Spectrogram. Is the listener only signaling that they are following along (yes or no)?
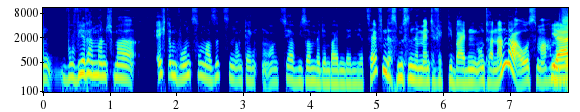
no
